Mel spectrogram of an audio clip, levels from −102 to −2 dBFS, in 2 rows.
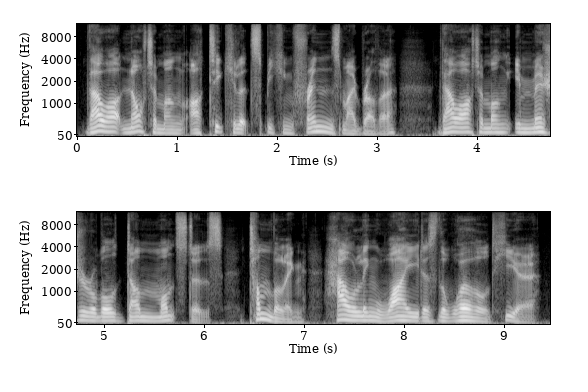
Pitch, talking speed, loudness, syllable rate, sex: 115 Hz, 140 wpm, -20 LUFS, 4.6 syllables/s, male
